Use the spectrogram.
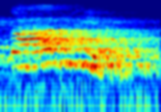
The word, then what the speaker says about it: कार्य: कार्य कैसे उच्चारण करेंगे हम? इसका प्रोनाउंस कैसे करेंगे? कार्य। पहले र का उच्चारण करेंगे ना, तो कार्य।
